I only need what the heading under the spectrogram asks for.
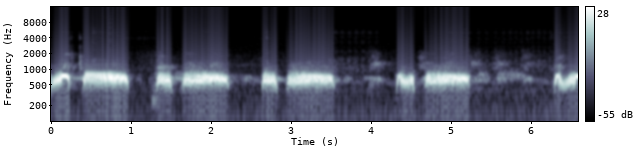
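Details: Spotted dove cooing steadily in the 'gù thúc' routine, a good-voiced bird played to set decoy doves cooing: four paired phrases, each a short clipped note then a long, low, even coo, coming roughly every one and a half seconds.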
